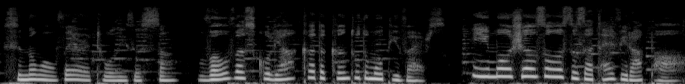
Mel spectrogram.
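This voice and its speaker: Haughty motion-comic empress female actor: high-pitched, mellow, formal, menacing authority, music underneath. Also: expressive, normal speed, lightly acted. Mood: threatening. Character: imperious, haughty, threatening female empress of a cultivation world. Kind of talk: dramatic motion-comic dubbing. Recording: music behind the voice.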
